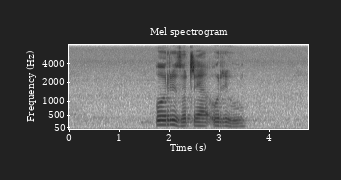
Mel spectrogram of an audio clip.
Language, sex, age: Venda, male, 24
